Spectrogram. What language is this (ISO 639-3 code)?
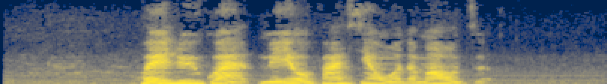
zho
